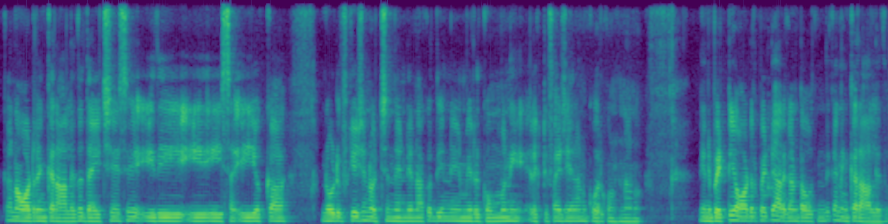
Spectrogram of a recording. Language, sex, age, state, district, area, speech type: Telugu, male, 45-60, Andhra Pradesh, Kakinada, rural, spontaneous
